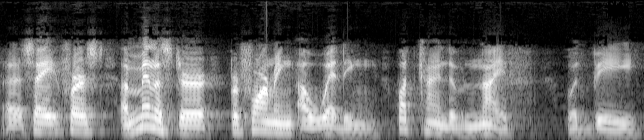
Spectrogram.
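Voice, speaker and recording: In a slow, expressive, medium-pitched voice, a man hosts a 1940s-style children's radio quiz, chuckling folksily and often repeating answers back. The old recording sounds dull and band-limited.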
